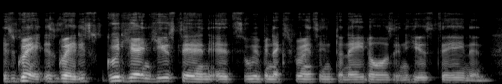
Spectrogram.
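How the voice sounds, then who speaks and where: A man's voice: mid-range voice, fairly even intonation, normal speed, pushed and bright. A man in his thirties from Nigeria with a Nigerian accent, chatting easily as a guest on a radio interview show, often laughing. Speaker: guest musician.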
